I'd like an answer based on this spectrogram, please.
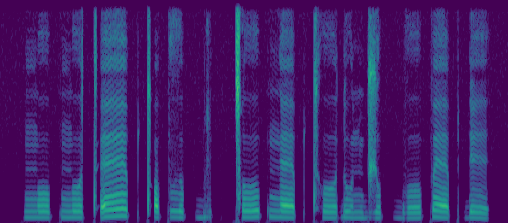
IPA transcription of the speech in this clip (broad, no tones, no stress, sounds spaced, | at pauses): ŋ oː p ŋ ʊ tʼ ɛː p tʼ ɔ p ð ʊ p b i p ǀ ʊː p ŋ ɛː p tʰ ʊː ɗ u n d͡ʒ ʊ p b ʊː p ɛː p ɗ ɪ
